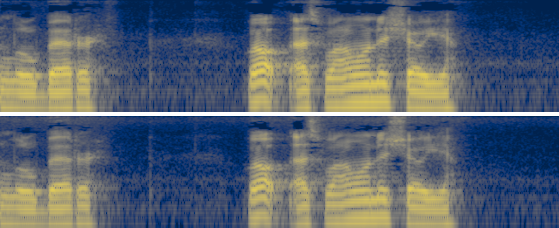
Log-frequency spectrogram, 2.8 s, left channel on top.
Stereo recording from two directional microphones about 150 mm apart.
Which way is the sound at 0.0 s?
10° right (ahead or behind).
